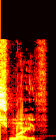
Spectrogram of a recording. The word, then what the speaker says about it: Smith: One of the few landmarks along Smith Road, which today is usually pronounced Smythe, was the farmhouse of Thomas and Ida Saunderson.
